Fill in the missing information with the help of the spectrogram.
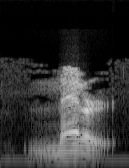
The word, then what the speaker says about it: matter: 嗯，但是在美式英语里面呢，它有一个发音的特点就是 t 的不分。 – 嗯。 – 啊，所以在这儿呢，你可以听到我是把它读成了 matter，哎，特的不分，你只要这个很含糊的发这个音就可以了。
